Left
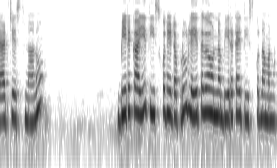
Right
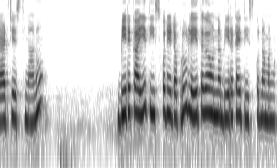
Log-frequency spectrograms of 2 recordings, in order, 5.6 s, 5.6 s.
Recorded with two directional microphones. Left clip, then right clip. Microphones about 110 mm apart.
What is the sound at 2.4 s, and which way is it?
A woman's voice, 20° right (ahead or behind).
